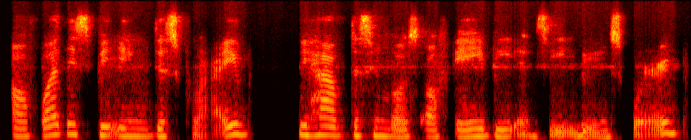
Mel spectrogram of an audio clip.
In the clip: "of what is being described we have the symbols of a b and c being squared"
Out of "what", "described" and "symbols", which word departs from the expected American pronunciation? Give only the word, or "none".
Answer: symbols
